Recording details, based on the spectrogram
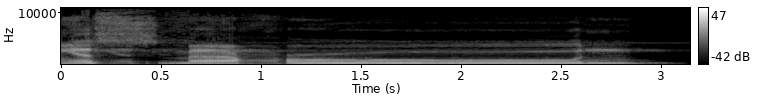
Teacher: بحو واو مدہ ہے، ایک الف کے برابر کھینچ کر پڑھیں گے، نا کو کھینچنا نہیں. اور نون وقف کی صورت میں نون ساکن پڑھا جائے گا، وقف بالاسکان ہوگا، 3 سے 5 الف کے برابر کھینچ کر وقف کریں گے.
